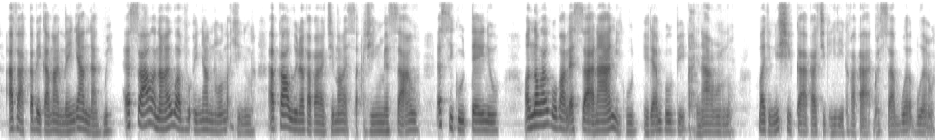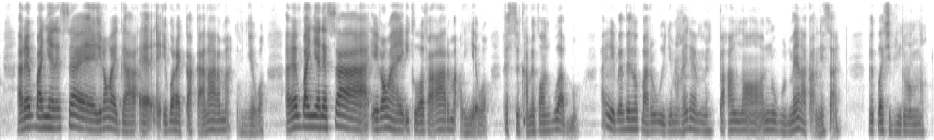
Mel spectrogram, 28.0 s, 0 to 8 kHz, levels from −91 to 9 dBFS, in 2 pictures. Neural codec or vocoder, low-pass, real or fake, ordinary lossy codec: autoencoder, 22.05 kHz, a latent of 192 numbers a frame, VITS, trained on one speaker; 7.2 kHz; fake; none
